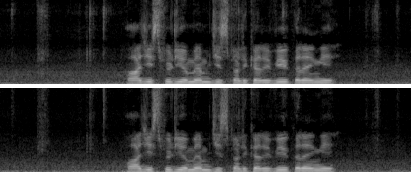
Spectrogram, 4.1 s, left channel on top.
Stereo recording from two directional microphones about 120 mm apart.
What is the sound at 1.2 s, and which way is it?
Speech, 20° right (ahead or behind).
